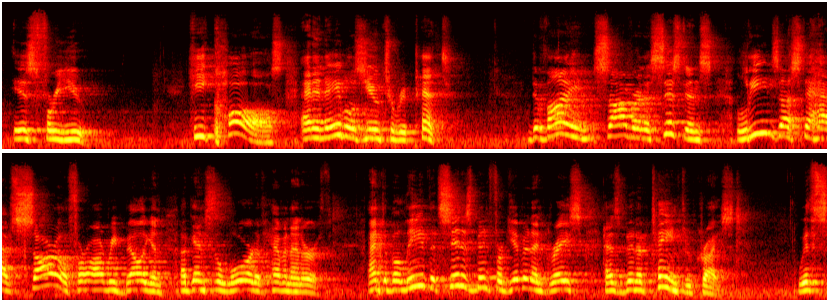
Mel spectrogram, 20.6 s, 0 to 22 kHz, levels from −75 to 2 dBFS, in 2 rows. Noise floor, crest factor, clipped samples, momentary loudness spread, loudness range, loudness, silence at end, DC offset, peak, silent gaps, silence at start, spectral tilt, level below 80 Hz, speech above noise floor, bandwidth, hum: -42 dBFS; 16 dB; under 0.1%; 9 LU; 2 LU; -18 LUFS; 0 s; under 0.1%; -2 dBFS; none; 0 s; -5 dB/octave; -48 dBFS; 25 dB; 17.5 kHz; none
